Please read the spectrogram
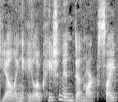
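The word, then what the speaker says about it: Jelling: So I'm not going to write a Y though. I'm going to make it a J, and it's a place, so yelling.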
